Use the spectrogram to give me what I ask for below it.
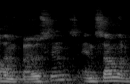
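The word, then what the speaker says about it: boatswain: a shorten version yeah and so they say bosen I'm a BOS when I was researching some navies would call them bosen and some would call them boat swains and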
